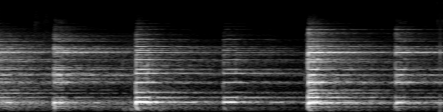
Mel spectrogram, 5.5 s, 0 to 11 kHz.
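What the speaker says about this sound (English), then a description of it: "Now I can add in the reverb." Slow, sustained guitar chords at 41 beats per minute, struck about once a second through a reverb pedal, each ringing out with a lush reverb tail that blends into the next.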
